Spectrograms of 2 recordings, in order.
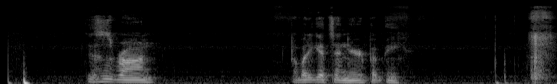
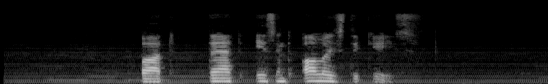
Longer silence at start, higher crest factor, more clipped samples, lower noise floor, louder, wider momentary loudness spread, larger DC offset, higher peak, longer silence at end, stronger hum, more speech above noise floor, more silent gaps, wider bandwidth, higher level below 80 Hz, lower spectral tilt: second, 0.1 s vs 1.4 s; about the same, 26 dB vs 22 dB; neither; first, -60 dBFS vs -52 dBFS; second, -32 LUFS vs -21 LUFS; first, 22 LU vs 18 LU; neither; second, -8 dBFS vs -2 dBFS; second, 0 s vs 1.4 s; second, none vs 50 Hz at -40 dBFS; about the same, 29 dB vs 31 dB; neither; first, 16.5 kHz vs 11.5 kHz; first, -38 dBFS vs -54 dBFS; second, -4.5 dB/octave vs -6.5 dB/octave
